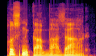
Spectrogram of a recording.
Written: हुस्न

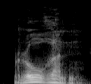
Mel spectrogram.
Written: रोग़न

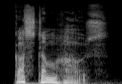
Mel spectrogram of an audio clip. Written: कस्टम हाउस

